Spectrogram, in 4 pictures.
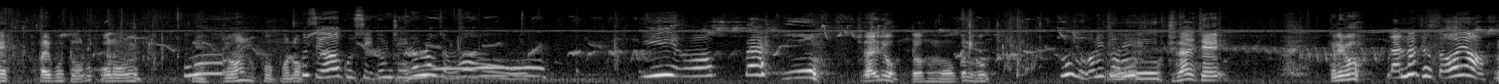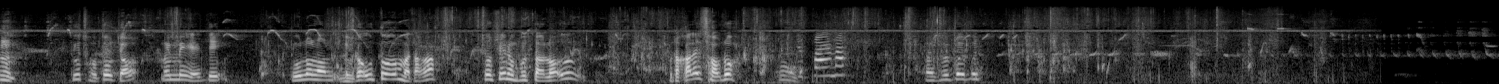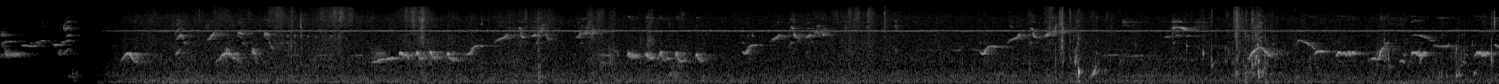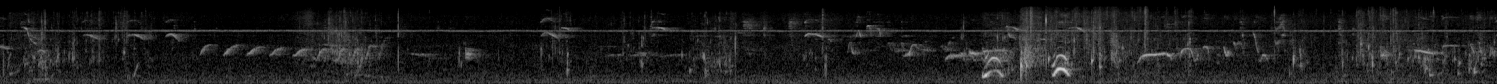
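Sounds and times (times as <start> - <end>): birds chirping and trilling: 0.0 - 59.9.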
